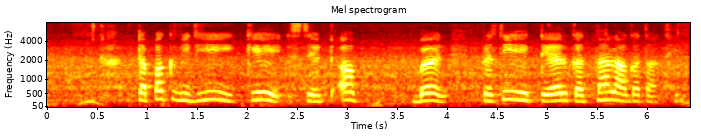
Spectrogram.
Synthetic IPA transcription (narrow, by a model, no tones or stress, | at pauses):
ʈəpəkʋɪd̪ʱikeseʈəp̚ | bəɾ | pɾət̪iɦek̚ʈejəɾkəɾt̪nãlaːɡət̪aːt̪ʰi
